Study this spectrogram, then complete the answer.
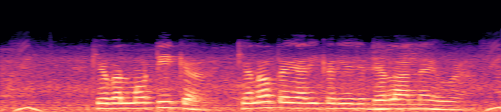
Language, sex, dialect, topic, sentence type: Maithili, male, Angika, agriculture, question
